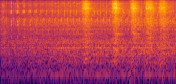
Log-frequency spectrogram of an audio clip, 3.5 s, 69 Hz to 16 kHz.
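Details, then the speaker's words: Toyota Kijang engine converted to independent ignition, still vibrating at idle, plug lead drop test: pulling cylinder 2 makes idle turn rough and lumpy, a large change showing that cylinder fires; cylinder 3 later found without spark. "nomor satu busi nomor sat kita cabut Apakah ada perbedaan di sini ada perbedaan kemudian nomor dua nah ini nomor dua besar sekali perbedaannya"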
